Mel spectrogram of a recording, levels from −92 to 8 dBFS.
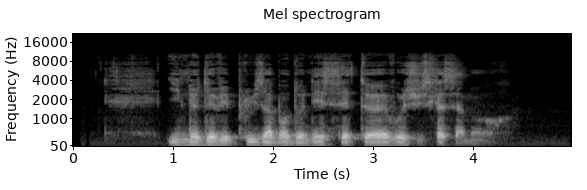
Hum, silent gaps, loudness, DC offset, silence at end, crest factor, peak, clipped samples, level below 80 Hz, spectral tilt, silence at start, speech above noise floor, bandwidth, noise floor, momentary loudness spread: none; none; -25 LUFS; under 0.1%; 0.7 s; 18 dB; -8 dBFS; under 0.1%; -50 dBFS; -6 dB/octave; 0.45 s; 45 dB; 11 kHz; -69 dBFS; 13 LU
